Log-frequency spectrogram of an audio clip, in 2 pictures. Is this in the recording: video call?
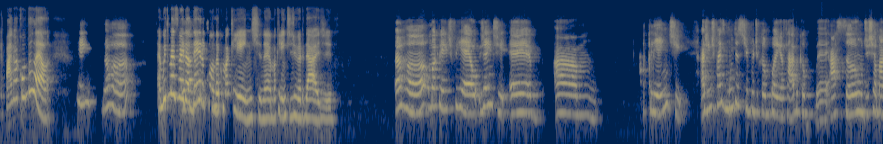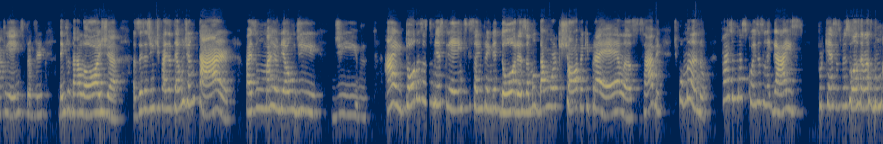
yes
